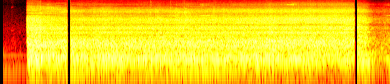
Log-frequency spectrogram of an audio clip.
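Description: A train runs along the tracks in a film, a loud, steady roar for about seven seconds, with a thin high-pitched metallic squeal over it and two brief cuts in the sound; the sound marks scene changes in the film. No one speaks.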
